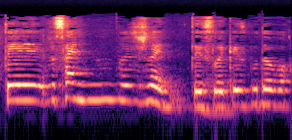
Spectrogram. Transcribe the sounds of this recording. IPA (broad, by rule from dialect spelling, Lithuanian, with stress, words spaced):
tɐɪ ʋʲɪˈsɐɪ nʊ ʒʲɪˈnɐɪ tɐɪs lˠɐɪˈkɐɪs ˈbuːdɐʋoː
